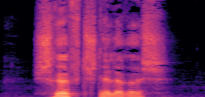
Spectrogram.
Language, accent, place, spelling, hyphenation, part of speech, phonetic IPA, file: German, Germany, Berlin, schriftstellerisch, schrift‧stel‧le‧risch, adjective, [ˈʃʁɪftˌʃtɛləʁɪʃ], De-schriftstellerisch.ogg
- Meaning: literary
